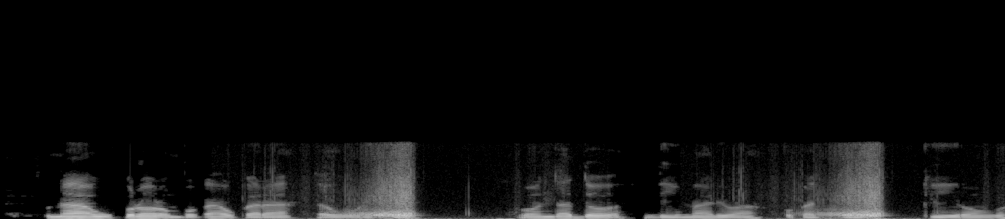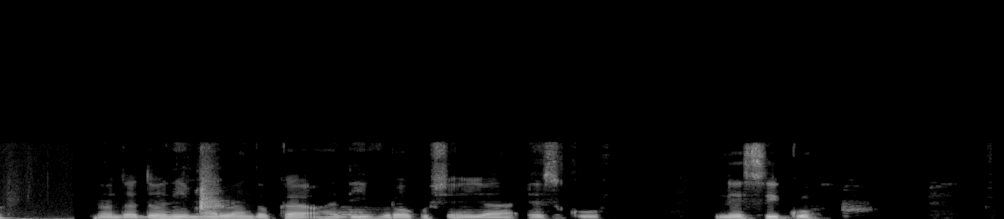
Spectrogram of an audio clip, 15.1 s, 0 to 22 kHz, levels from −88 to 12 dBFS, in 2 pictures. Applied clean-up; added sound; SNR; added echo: none; Squeak; 3 dB; none.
